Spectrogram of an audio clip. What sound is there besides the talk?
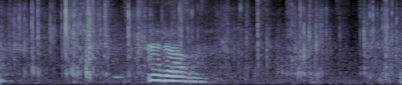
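plastic surprise sachet being opened by hand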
